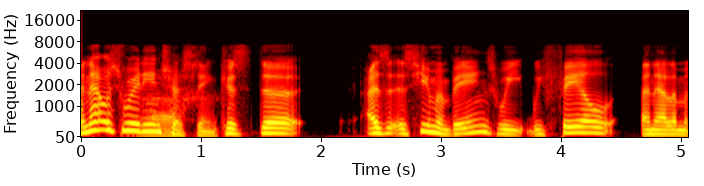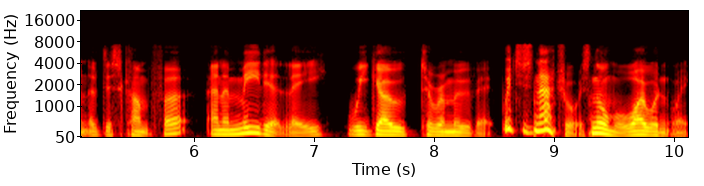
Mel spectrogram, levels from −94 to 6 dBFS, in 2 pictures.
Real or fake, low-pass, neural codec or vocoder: real; 7.2 kHz; none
